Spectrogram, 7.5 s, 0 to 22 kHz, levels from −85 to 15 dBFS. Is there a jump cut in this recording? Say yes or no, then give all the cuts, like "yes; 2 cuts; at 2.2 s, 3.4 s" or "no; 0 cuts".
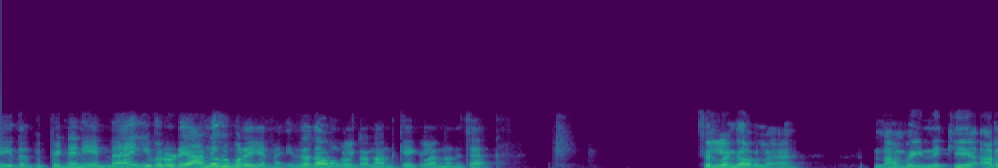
no; 0 cuts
